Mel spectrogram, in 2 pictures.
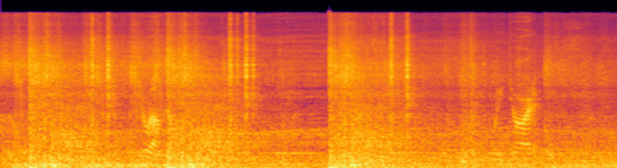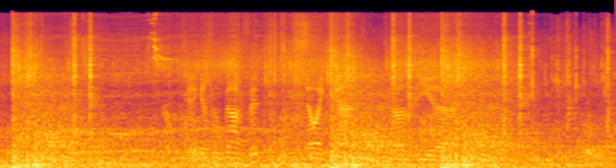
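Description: Laser weapons fire in rapid bursts.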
